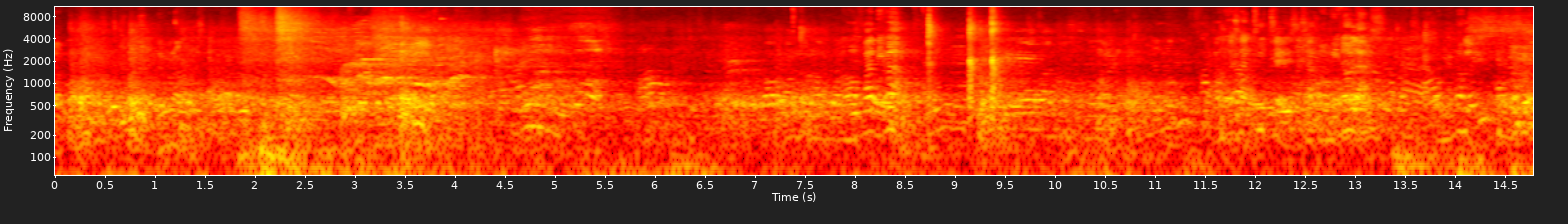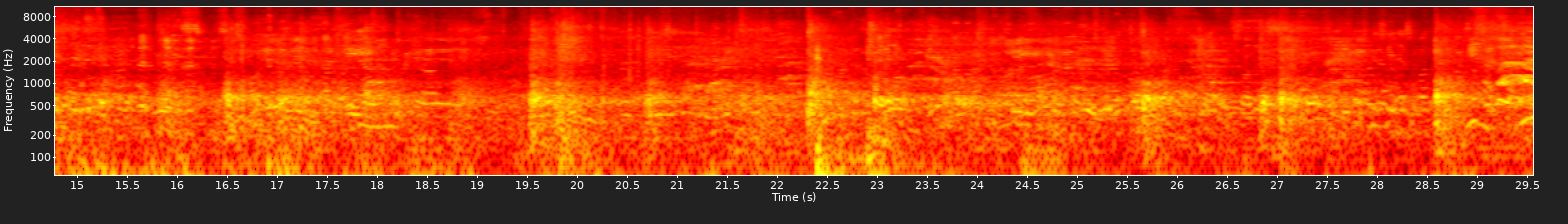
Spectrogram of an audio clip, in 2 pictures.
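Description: A ball bounces on the court.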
